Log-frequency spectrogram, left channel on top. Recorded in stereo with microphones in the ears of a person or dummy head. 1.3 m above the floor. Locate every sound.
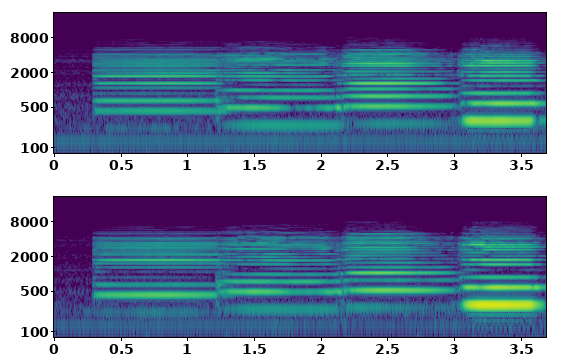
0.3 s a violin: 5° left (ahead or behind), 0.7 m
